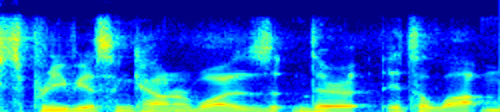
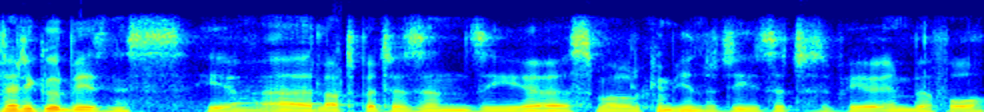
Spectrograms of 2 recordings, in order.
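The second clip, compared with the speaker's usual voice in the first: put-on Italian accent, tentative and still searching. Replying in character to another player, trying out an accent. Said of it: "I'm trying to find the accent".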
